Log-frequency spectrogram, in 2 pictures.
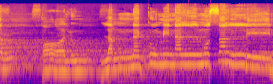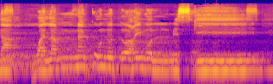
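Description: A man's voice chanting a Quran recitation (tilawat) in long, melodic held notes with gliding ornaments, pausing briefly for breath between phrases, amplified through microphones.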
